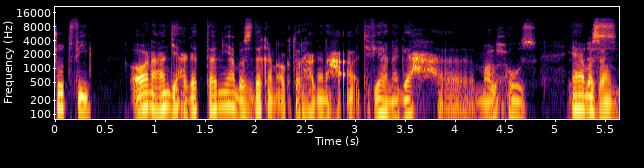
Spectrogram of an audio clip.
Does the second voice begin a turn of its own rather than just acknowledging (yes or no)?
no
